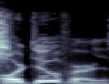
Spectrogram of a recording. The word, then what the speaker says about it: hors d'oeuvre: So it'd be hors d'oeuvre. So you want to be classy. So I would say the hors d'oeuvres. The hors d'oeuvre. That's yeah. Yeah, exactly. Because nobody ever pronounces the H.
